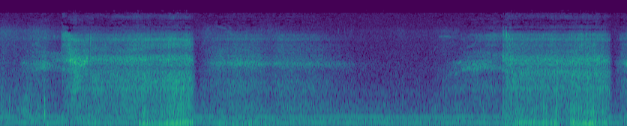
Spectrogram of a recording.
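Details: Dog sleeping on a couch after a hard day, snoring: two long, hissing, rattly breaths several seconds apart over a steady room hum.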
